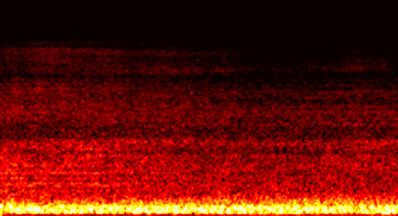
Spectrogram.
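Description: Autorack freight cars rolling past on the rails, a steady low rumble of wheels and trucks with no engine note.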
